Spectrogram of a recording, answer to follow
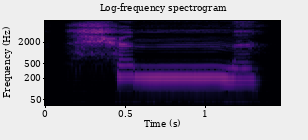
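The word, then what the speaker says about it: حَمَّالَة: Okay, so you said hamma plus alif is madda, so there will be a stretch. Hamma, hamma.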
